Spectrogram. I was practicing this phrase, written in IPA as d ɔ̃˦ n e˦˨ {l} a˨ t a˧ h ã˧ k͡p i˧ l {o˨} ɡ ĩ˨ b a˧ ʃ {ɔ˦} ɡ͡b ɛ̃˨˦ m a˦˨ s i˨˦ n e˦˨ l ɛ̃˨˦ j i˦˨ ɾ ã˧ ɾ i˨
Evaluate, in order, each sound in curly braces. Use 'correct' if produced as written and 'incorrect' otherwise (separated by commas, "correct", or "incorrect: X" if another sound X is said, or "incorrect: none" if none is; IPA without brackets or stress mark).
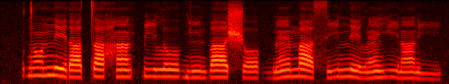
incorrect: ɾ, incorrect: o˧, incorrect: ɔ˨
